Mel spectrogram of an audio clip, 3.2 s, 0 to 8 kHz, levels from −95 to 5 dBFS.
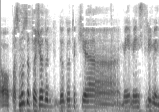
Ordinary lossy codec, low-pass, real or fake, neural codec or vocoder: MP3, 32 kbps; 7.2 kHz; real; none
